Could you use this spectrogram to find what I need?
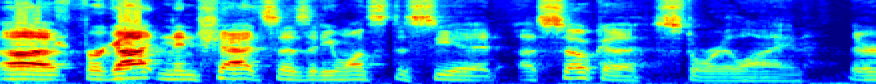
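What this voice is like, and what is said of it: Usual voice. Nothing is said of it.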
